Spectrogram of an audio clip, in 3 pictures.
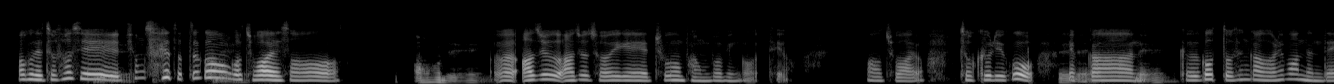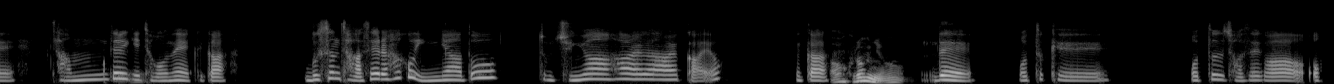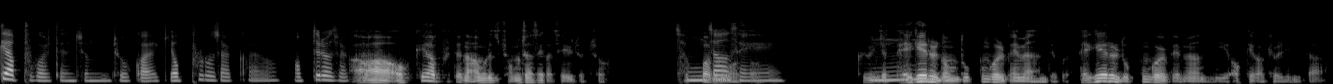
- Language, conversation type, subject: Korean, advice, 잠들기 전에 전신을 이완하는 연습을 어떻게 하면 좋을까요?
- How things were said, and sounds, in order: laughing while speaking: "평소에도"; other background noise; tapping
